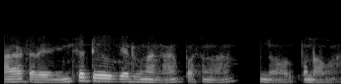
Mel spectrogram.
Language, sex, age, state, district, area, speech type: Tamil, male, 18-30, Tamil Nadu, Thanjavur, rural, conversation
